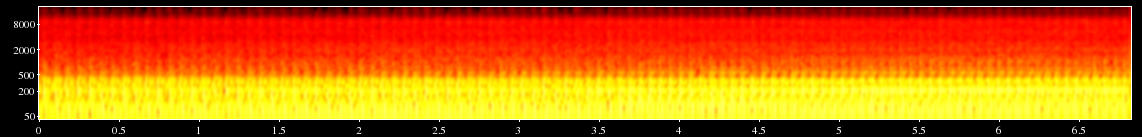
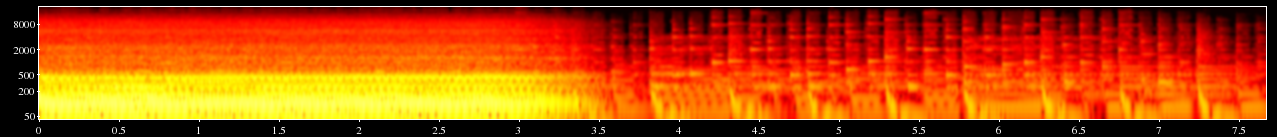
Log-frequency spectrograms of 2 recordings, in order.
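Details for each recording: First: 2002 Aprilia RSV V-twin barn find, stored 8 years, first start on new fuel system after priming: rough lumpy thudding at fast idle with uneven beat, owner believes running on one cylinder before it cleared; cause unconfirmed. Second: 2002 Aprilia RSV V-twin first start after service with fresh oil and filter: deep even throb at steady idle, no rattles or misfires; engine sounds healthy.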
